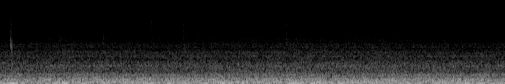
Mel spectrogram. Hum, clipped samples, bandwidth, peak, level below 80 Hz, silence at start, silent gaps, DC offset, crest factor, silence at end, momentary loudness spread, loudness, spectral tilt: none; under 0.1%; 6.6 kHz; -14 dBFS; -32 dBFS; 0 s; none; under 0.1%; 14 dB; 0 s; 1 LU; -31 LUFS; -9.5 dB/octave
